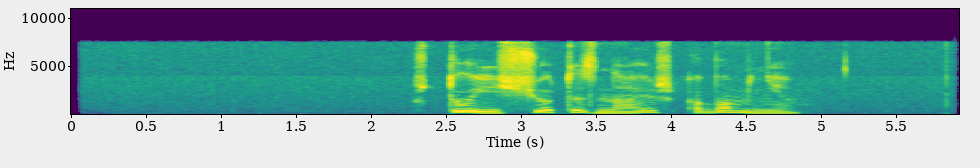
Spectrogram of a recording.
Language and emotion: Russian, neutral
